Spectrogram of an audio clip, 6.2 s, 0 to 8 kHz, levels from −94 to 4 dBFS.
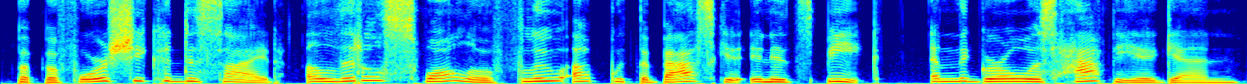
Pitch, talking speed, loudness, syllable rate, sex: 245 Hz, 210 wpm, -17 LUFS, 5.4 syllables/s, female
